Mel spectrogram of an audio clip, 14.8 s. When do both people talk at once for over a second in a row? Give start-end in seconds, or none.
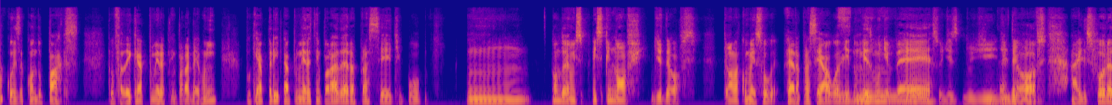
11.1-12.5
